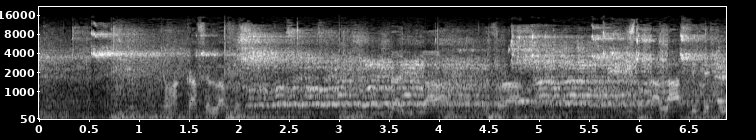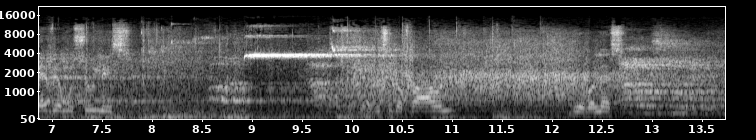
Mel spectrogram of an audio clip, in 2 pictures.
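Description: Sneakers squeak sharply on a court in an echoing hall.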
